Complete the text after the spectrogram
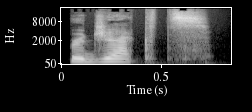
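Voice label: "rejects", American English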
